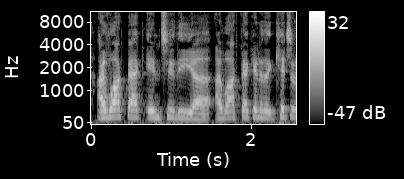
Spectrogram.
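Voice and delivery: ordinary talk, nothing marked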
